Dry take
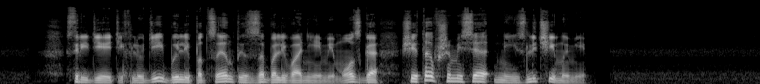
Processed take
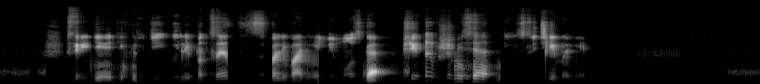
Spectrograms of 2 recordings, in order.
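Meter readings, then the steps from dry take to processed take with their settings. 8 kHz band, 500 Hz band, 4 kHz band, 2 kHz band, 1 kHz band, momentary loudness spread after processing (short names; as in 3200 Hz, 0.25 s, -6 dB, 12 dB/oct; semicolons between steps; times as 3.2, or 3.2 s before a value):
-1.5 dB, -5.0 dB, +0.5 dB, +3.0 dB, +2.0 dB, 11 LU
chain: spectral trails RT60 0.36 s; transient shaper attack +6 dB, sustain -11 dB; stepped high-pass 2.2 Hz 610–6300 Hz; gain -6.5 dB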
